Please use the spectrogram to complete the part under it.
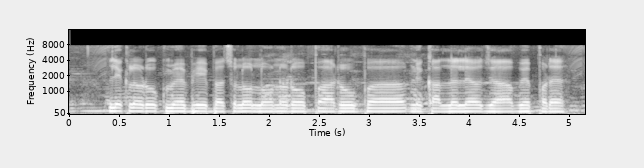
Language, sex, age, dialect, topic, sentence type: Maithili, male, 25-30, Angika, banking, statement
